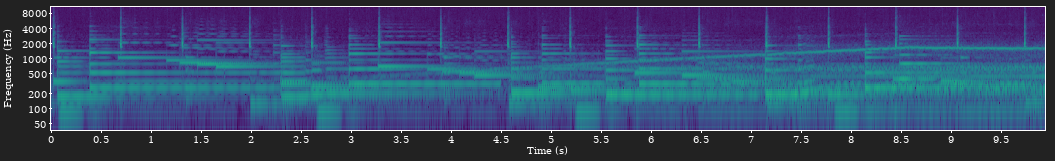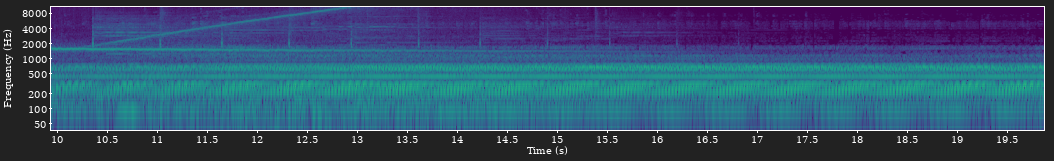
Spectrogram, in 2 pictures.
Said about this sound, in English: This week with the sounds that cars and trucks, hybrid or not, make as they cross the Rodenkirchner Bridge in Cologne, Germany.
